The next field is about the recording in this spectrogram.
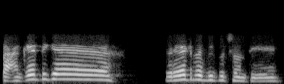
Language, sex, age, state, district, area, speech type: Odia, male, 45-60, Odisha, Nabarangpur, rural, conversation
